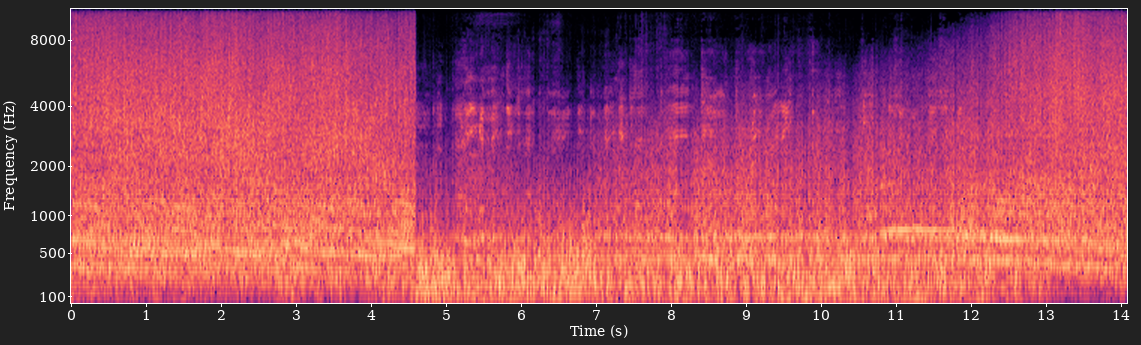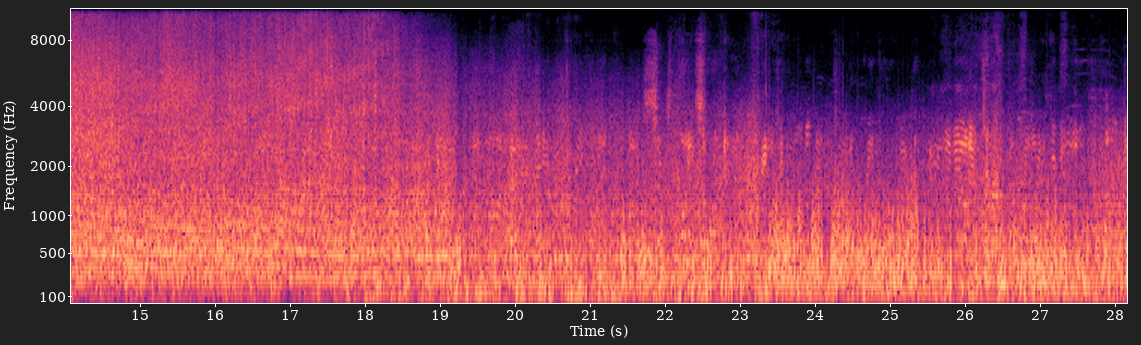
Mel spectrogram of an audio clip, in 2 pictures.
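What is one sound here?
Race car engines roar loudly and rise and fall in pitch as cars speed past.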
